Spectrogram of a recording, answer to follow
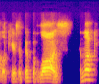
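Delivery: ordinary delivery, nothing marked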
